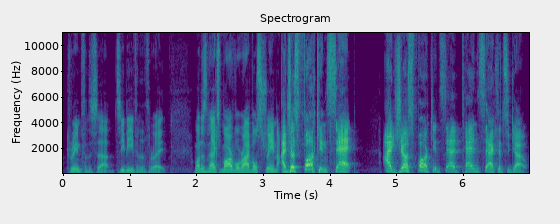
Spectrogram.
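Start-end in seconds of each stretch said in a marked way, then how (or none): 3.3-6.9 loud, high, exasperated outburst; exasperated shout. Real, not acted. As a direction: yell it at someone who didn't listen. Exasperated at repeated chat question.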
